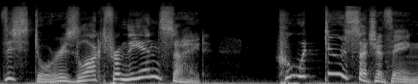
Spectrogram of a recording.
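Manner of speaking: mock utterly disbelieving narrator voice, swooping pitch. Quoting the narrator reacting to a locked door, mock-incredulous narrator voice. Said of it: "it's this most incredulous".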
